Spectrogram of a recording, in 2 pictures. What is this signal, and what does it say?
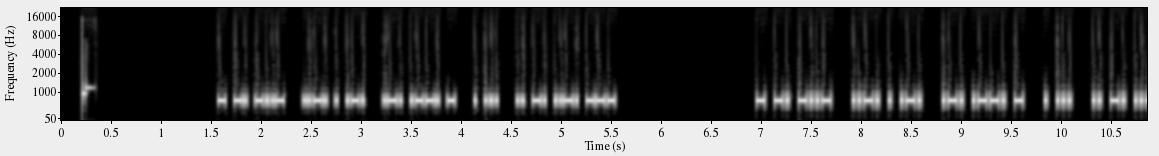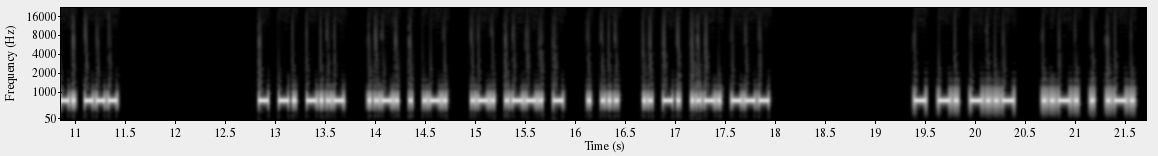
Morse code, heard as a keyed tone, about 37 wpm, 700 Hz. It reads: TNX FER RPT ES INFO TNX FER RPT ES INFO TNX FER RPT ES INFO TNX FER
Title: Speed-Racing Common QSO Phrases - 30wpm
